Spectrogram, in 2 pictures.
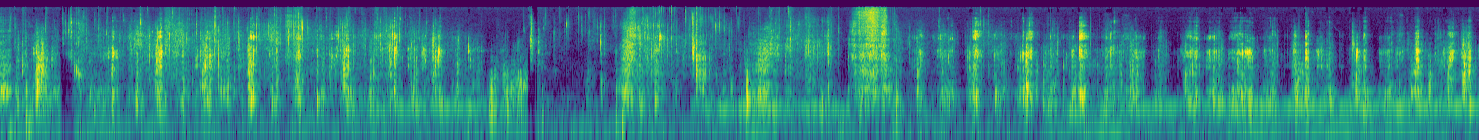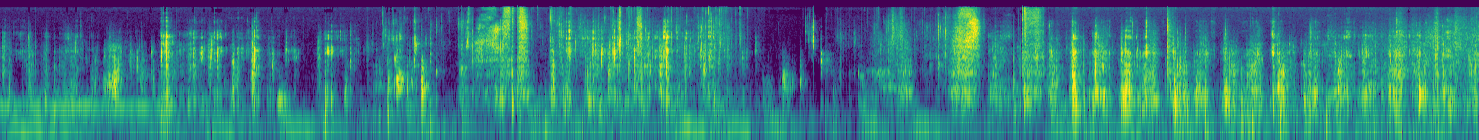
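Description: Close-up chewing and crunching of cheesy pizza with a crisp crust, a steady run of irregular crackles and mouth sounds.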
